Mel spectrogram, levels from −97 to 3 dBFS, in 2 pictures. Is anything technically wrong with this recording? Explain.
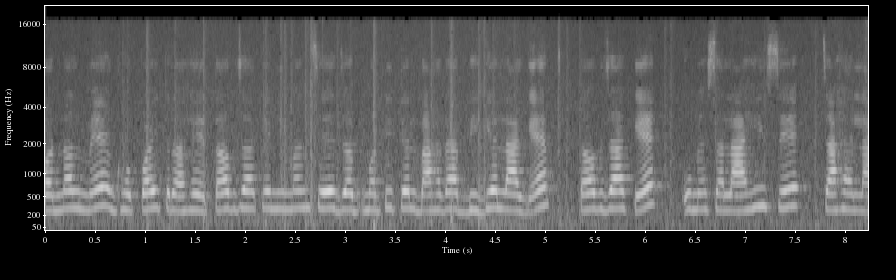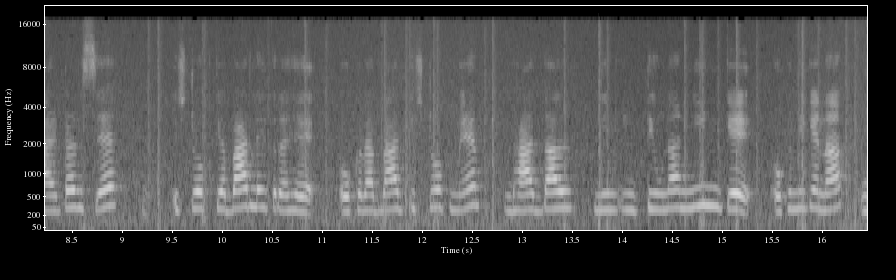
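No, nothing is technically wrong.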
